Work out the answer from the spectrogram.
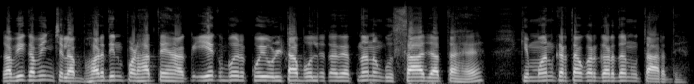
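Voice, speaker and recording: A man's voice: high-pitched, steady tone, normal speed, fairly bright tone, clear, resonant tone, no echo, clean studio sound. A man with a Bihari accent teaching a class, drilling students with repeated questions and scolding them. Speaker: coaching teacher. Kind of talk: classroom lecture.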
